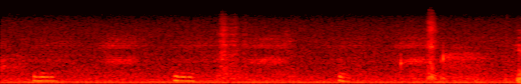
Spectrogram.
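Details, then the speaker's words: Kitten resting under a couch snores faintly: soft snorting snores recurring about every two and a half seconds over a steady electrical hum. "She hasn't been in here that long, and she's already snoring."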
